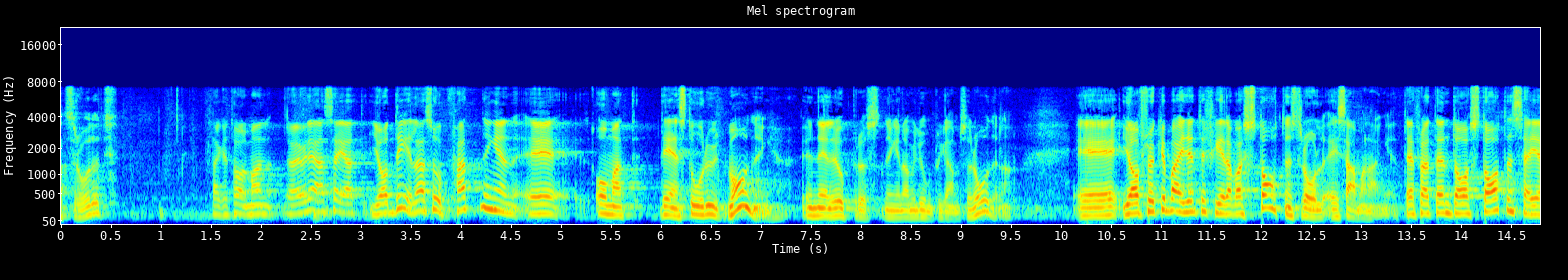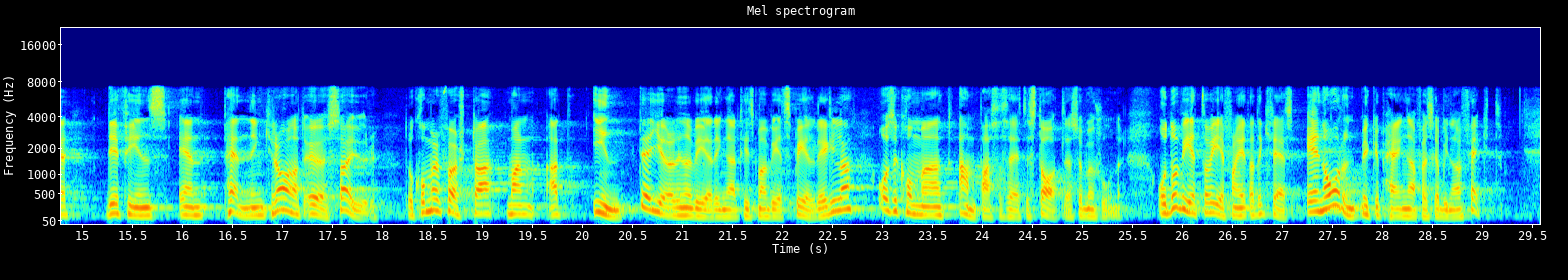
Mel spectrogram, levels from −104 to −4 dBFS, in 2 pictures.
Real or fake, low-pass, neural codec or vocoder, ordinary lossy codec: real; 7.2 kHz; none; none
